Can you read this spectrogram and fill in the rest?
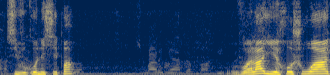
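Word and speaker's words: יְהוֹשֻׁעַ: le nom Yehoshua et Josué qui est Yehoshua si vous connaissez pas voilà Yehoshua que tout le monde prononce c'est Josué le Yehoshua que vous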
